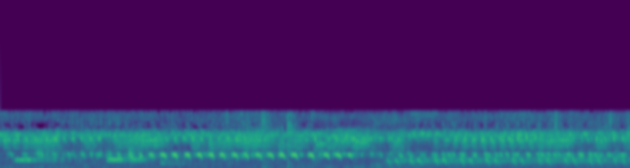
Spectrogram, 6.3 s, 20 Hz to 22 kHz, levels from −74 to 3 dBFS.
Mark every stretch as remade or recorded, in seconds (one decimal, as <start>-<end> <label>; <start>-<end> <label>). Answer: 0.0-3.2 recorded; 3.2-4.1 remade; 4.1-6.3 recorded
